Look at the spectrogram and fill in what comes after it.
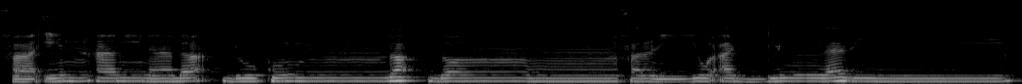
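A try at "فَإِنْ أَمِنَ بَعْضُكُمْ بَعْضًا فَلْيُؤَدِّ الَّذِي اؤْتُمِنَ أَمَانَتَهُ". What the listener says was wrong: Kepanjangan ladzi dua harokat. Fal yu'addil ladzi. Oh ya, ini mat tabi'i bertemu hamzah wasal ya. Hamzah wasalnya nggak berpengaruh. Jadi ladi jangan dipanjangin. Ladi tapi ladi langsung ke hamzah.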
